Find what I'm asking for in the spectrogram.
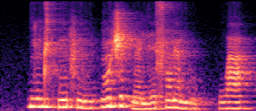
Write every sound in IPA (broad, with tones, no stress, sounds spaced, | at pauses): ɡ ĩ˧ d i˨ k͡p ĩ˧ f ĩ˨ m u˨˦ ɡ ɔ̃˦ ʃ ɛ˦˨ ɡ͡b ɛ̃˨ j e˧ s ɔ̃˧ ɾ ɛ̃˨ m u˨ | w a˧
